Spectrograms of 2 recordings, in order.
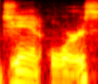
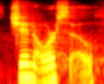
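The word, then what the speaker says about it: Jyn Erso: Her name's not Jan Ors. It's whatever Jonah. Jyn Orso. There you go.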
